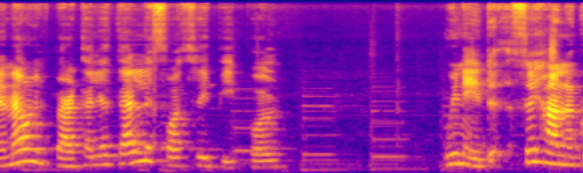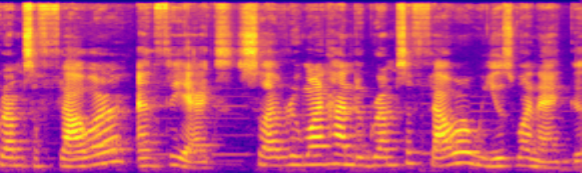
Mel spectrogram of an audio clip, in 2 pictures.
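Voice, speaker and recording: Music plays in the background as a woman speaks at a medium pitch with lively intonation. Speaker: tour guide and cooking presenter. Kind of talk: cooking tutorial.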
